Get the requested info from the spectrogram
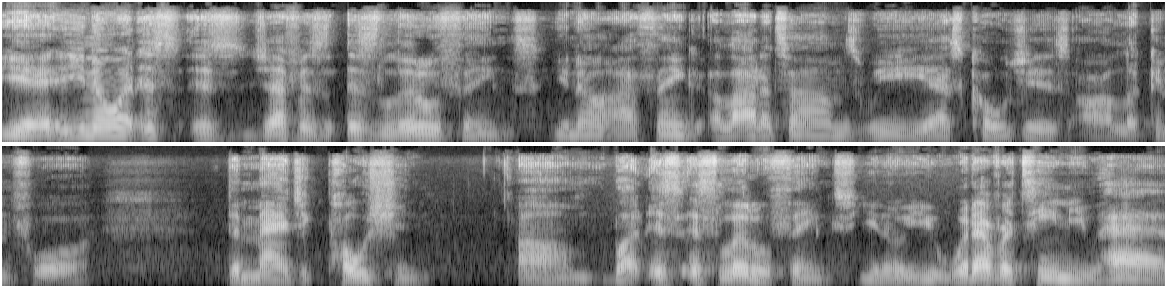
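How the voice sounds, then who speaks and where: A man with an American accent speaks at a moderate pace in a dark, mellow tone, fairly low in pitch with ordinary pitch variation. The recording is very clean, with a silent background. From New York (Brooklyn). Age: 40s. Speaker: college basketball head coach. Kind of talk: media day interview.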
